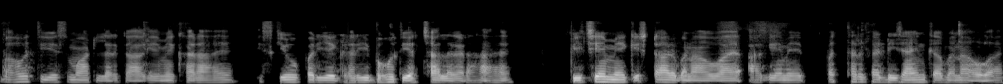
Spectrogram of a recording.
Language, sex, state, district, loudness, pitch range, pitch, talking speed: Hindi, male, Bihar, Gopalganj, -23 LUFS, 95-110 Hz, 100 Hz, 195 wpm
